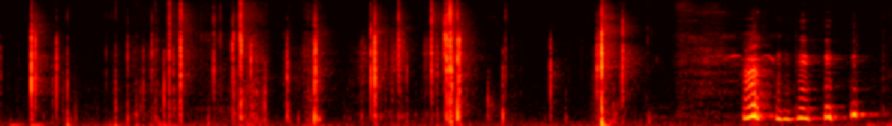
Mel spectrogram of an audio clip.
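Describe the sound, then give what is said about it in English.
A package of fresh dill pickle snacking cuts is torn open in many sharp, crinkly rips and crackles of varying loudness, followed near the end by a voice speaking. “Fresh dill pickle snacking cuts. These aren't chips, these are cuts. I like those pickles. They're good. This is I pre-tore all the other ones. This one you're getting a fresh tear.”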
